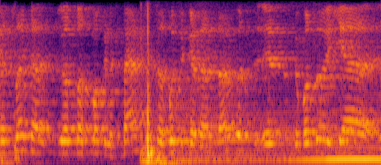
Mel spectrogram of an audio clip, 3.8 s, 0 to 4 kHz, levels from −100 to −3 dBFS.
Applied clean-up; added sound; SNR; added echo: none; Motor vehicle (road); 1 dB; reverberation time 1.1 s.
